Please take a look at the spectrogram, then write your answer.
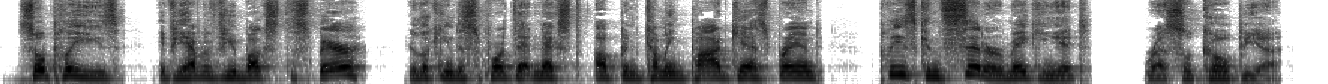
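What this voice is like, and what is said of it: Sick-sounding voice. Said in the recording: “as you can hear from my voice, guys, through sickness and in health”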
